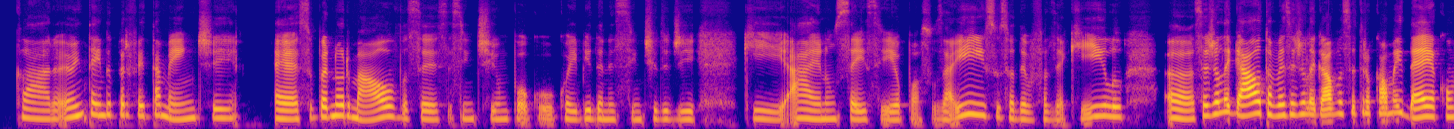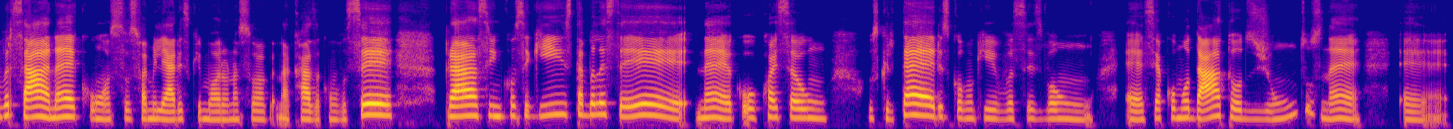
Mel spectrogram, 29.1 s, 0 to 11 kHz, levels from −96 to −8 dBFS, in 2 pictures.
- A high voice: Yes, high, 195 Hz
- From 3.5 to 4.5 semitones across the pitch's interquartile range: No, average, 5.3 semitones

